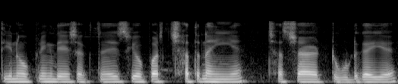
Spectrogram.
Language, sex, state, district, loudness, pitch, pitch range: Hindi, male, Delhi, New Delhi, -18 LUFS, 125 Hz, 120-125 Hz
